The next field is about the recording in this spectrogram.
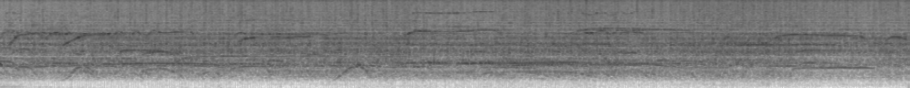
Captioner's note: cheers and applause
